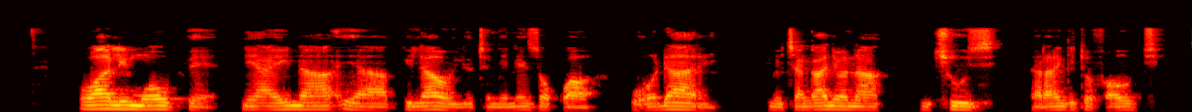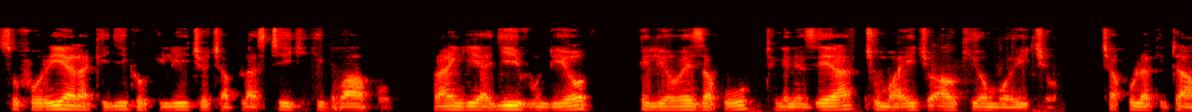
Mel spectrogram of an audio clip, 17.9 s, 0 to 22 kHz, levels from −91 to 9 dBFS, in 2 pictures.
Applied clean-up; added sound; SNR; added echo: neural mask model Resemble Enhance denoiser.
